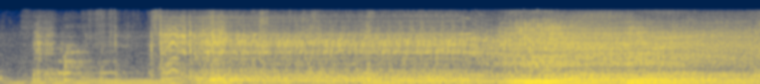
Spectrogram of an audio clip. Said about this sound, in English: And so right now you can hear the tractor, and it's going basically down the crop, digging up the kaiwa, or the Māori potatoes.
